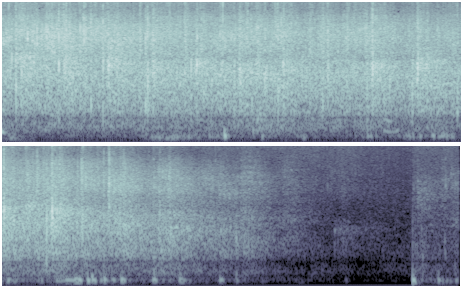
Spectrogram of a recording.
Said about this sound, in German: Nochmal einen Applaus bitte.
